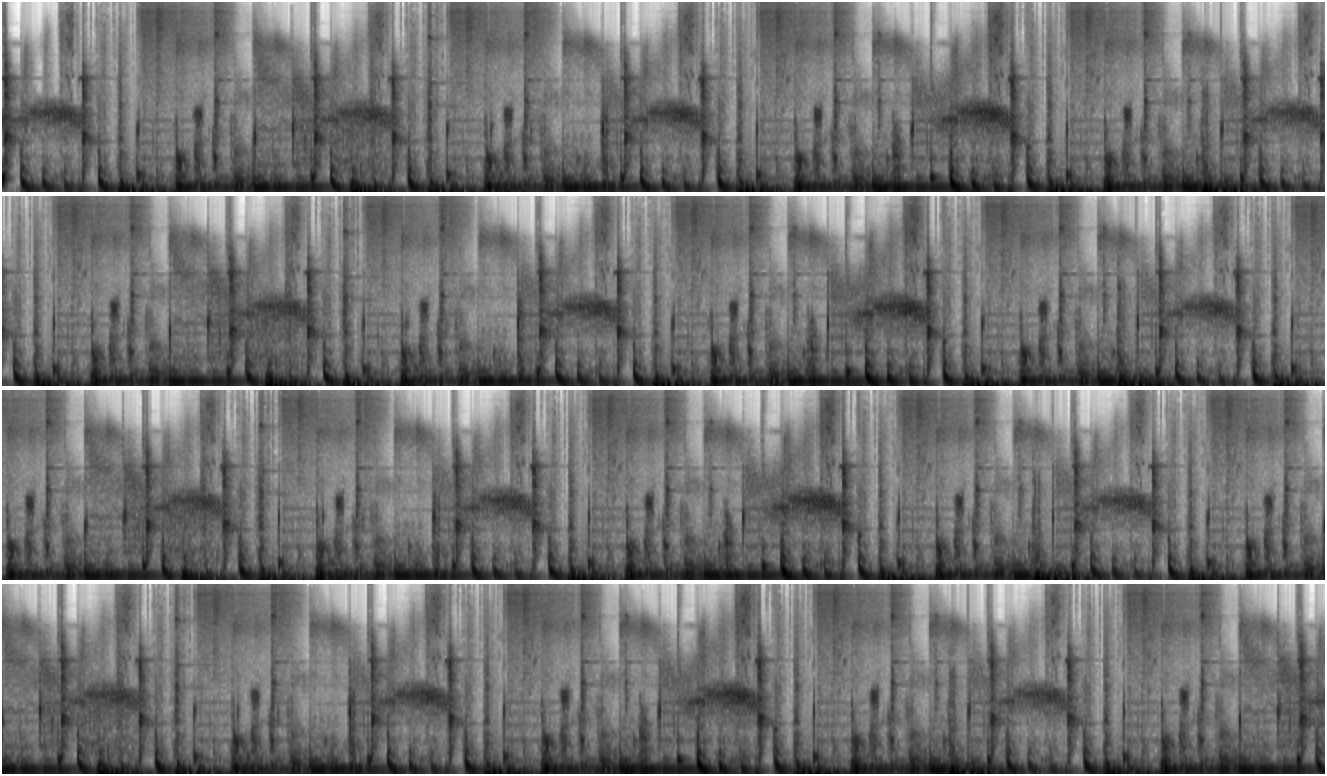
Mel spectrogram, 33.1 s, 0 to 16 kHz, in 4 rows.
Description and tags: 5 hours to go
A train like techno loop.created using only sounds from free sound.
industrial, loops, machines, minimal, techno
